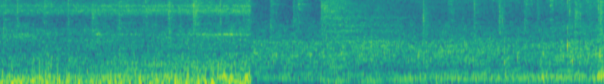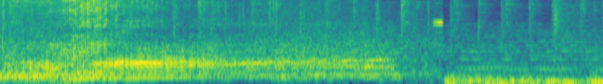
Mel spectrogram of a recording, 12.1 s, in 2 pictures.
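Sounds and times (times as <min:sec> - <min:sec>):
car engine accelerating past: 0:02.8 - 0:10.2.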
